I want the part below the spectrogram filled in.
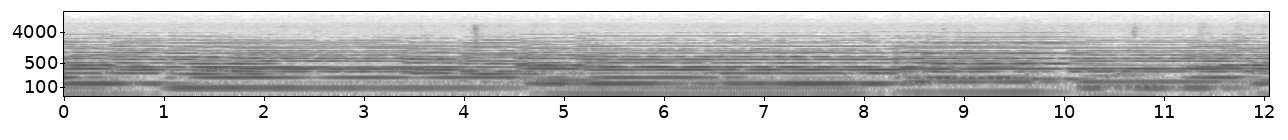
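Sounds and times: organ playing a hymn: 0.0 - 12.0.

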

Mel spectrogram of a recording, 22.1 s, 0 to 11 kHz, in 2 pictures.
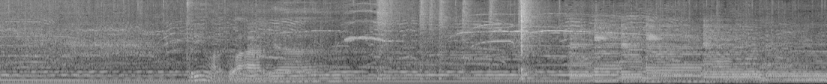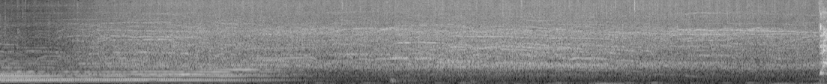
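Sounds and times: rock band closing chord: 0.0 - 15.3
crowd cheering and applauding: 0.0 - 22.0.

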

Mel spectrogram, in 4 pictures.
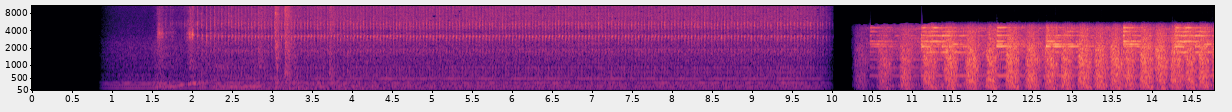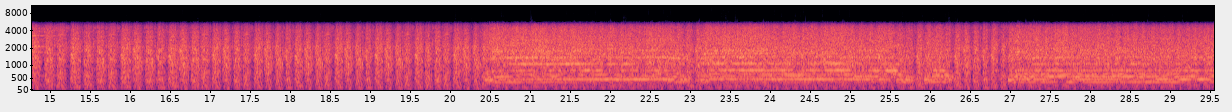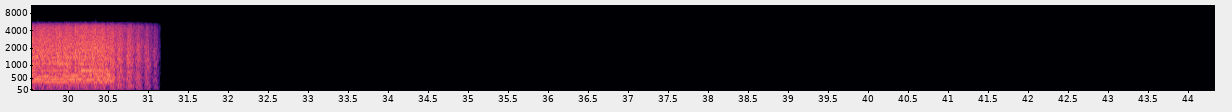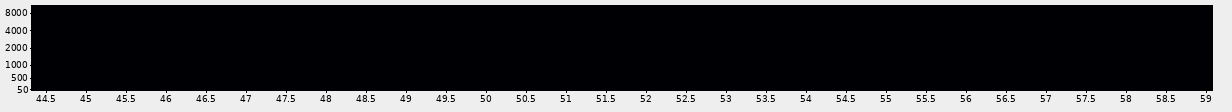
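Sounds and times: steady hum with held tones: 0.9 - 12.0
steam locomotive exhaust chuffs: 1.3 - 31.0
steam locomotive whistle: 1.5 - 15.1, 20.3 - 30.7.

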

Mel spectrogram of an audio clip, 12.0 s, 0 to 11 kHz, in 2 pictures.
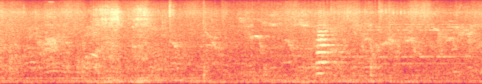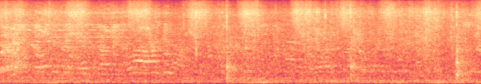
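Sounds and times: low traffic rumble: 0.0 - 12.0
voices: 0.0 - 12.0
vehicle horn toot: 3.9 - 4.2.

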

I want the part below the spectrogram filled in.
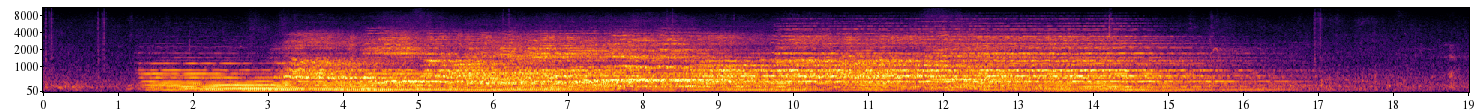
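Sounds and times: organ notes: 1.2 - 17.3
choir singing a hymn: 1.9 - 16.9.

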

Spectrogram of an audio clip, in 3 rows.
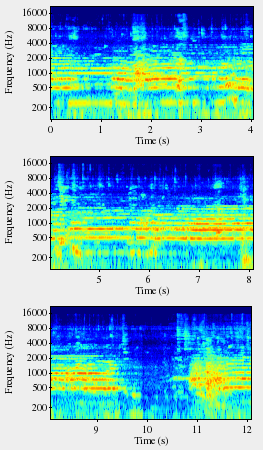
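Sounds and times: call to prayer over loudspeaker: 0.0 - 12.0.

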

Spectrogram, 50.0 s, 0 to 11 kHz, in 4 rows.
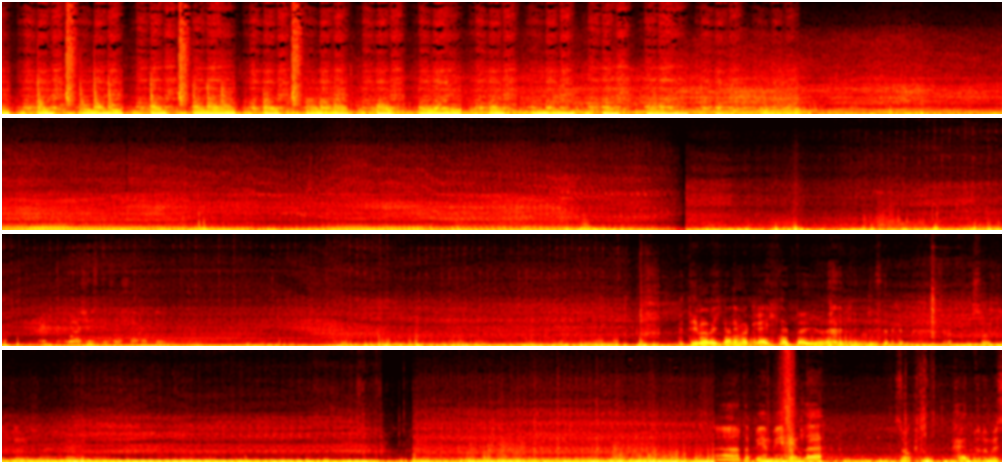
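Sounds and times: wind noise on microphone: 0.0 - 8.2, 9.9 - 17.2, 19.4 - 26.0, 27.8 - 36.6, 38.2 - 50.0
motorcycle engine at low revs: 0.0 - 50.0.

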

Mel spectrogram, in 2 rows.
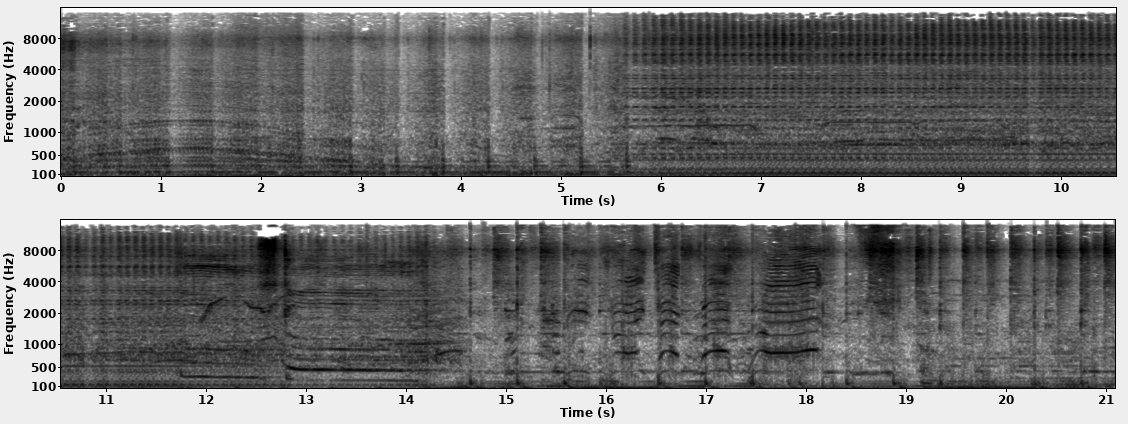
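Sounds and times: synth sweep: 0.0 - 13.2
loud electronic dance music: 0.0 - 21.0
steady buzzing tone: 5.5 - 12.6.

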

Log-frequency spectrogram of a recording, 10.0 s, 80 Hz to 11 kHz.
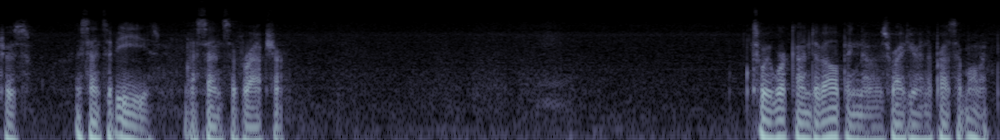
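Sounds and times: hum: 0.0 - 10.0
low steady hiss: 0.0 - 10.0.

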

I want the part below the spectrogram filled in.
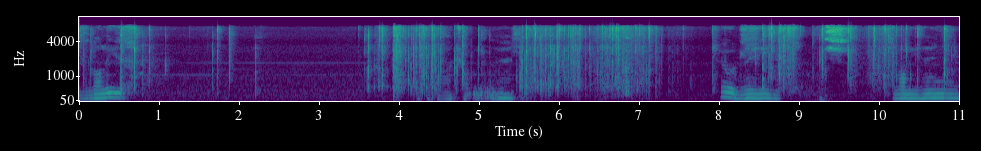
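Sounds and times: plastic packets crinkling: 0.0 - 2.0, 3.5 - 11.0.

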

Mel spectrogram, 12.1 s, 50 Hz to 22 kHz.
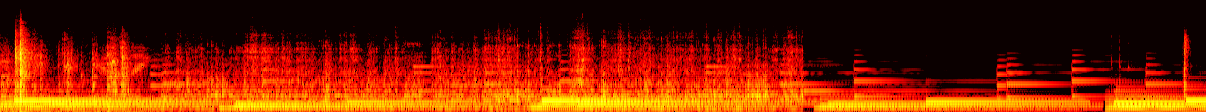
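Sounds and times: cutting machine running: 0.0 - 8.1
background music of held chords: 0.0 - 12.0.

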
